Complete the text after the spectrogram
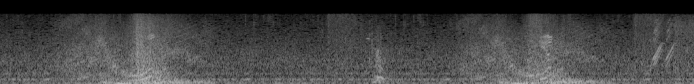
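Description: Rocks shatter and scatter with a loud crash.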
